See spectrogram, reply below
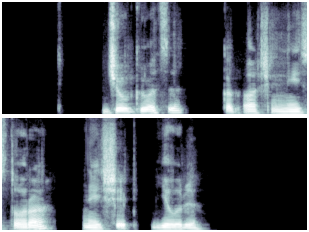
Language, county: Lithuanian, Kaunas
